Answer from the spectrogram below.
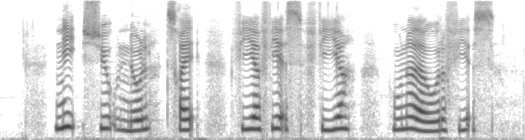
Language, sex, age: Danish, female, 45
